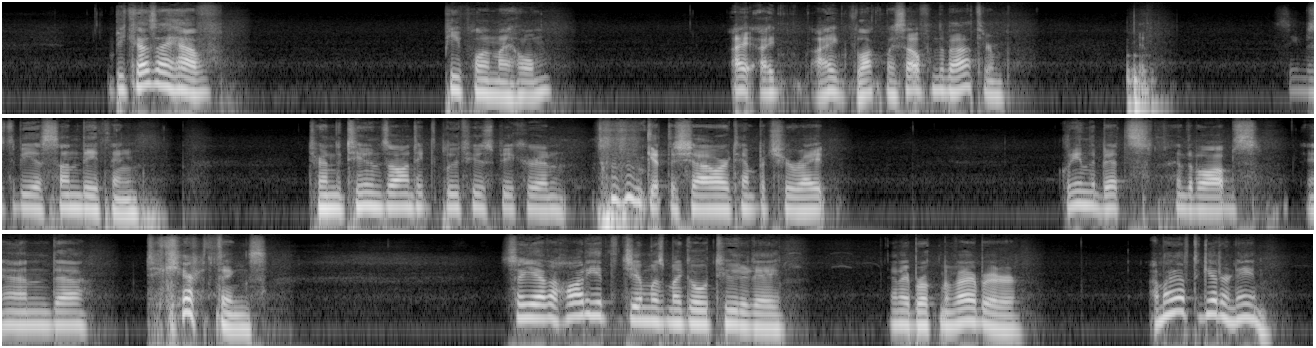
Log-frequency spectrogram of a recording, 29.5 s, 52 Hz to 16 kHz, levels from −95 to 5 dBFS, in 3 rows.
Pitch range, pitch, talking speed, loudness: 120-165 Hz, 150 Hz, 145 wpm, -19 LUFS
